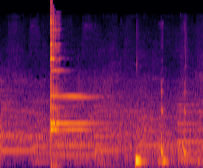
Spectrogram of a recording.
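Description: Glasses clinking in a toast: one sharp, bright clink with a lingering ring, followed by a few softer, shorter taps of glass against glass.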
